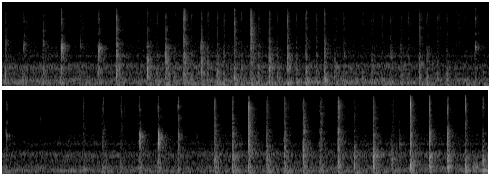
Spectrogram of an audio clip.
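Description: Percussion-style head massage: fingertips tapping quickly and lightly on a person's head, giving a faint, uneven run of sharp clicks a few times a second that thins out for a couple of seconds in the middle.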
